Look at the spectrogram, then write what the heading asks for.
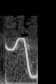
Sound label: computer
